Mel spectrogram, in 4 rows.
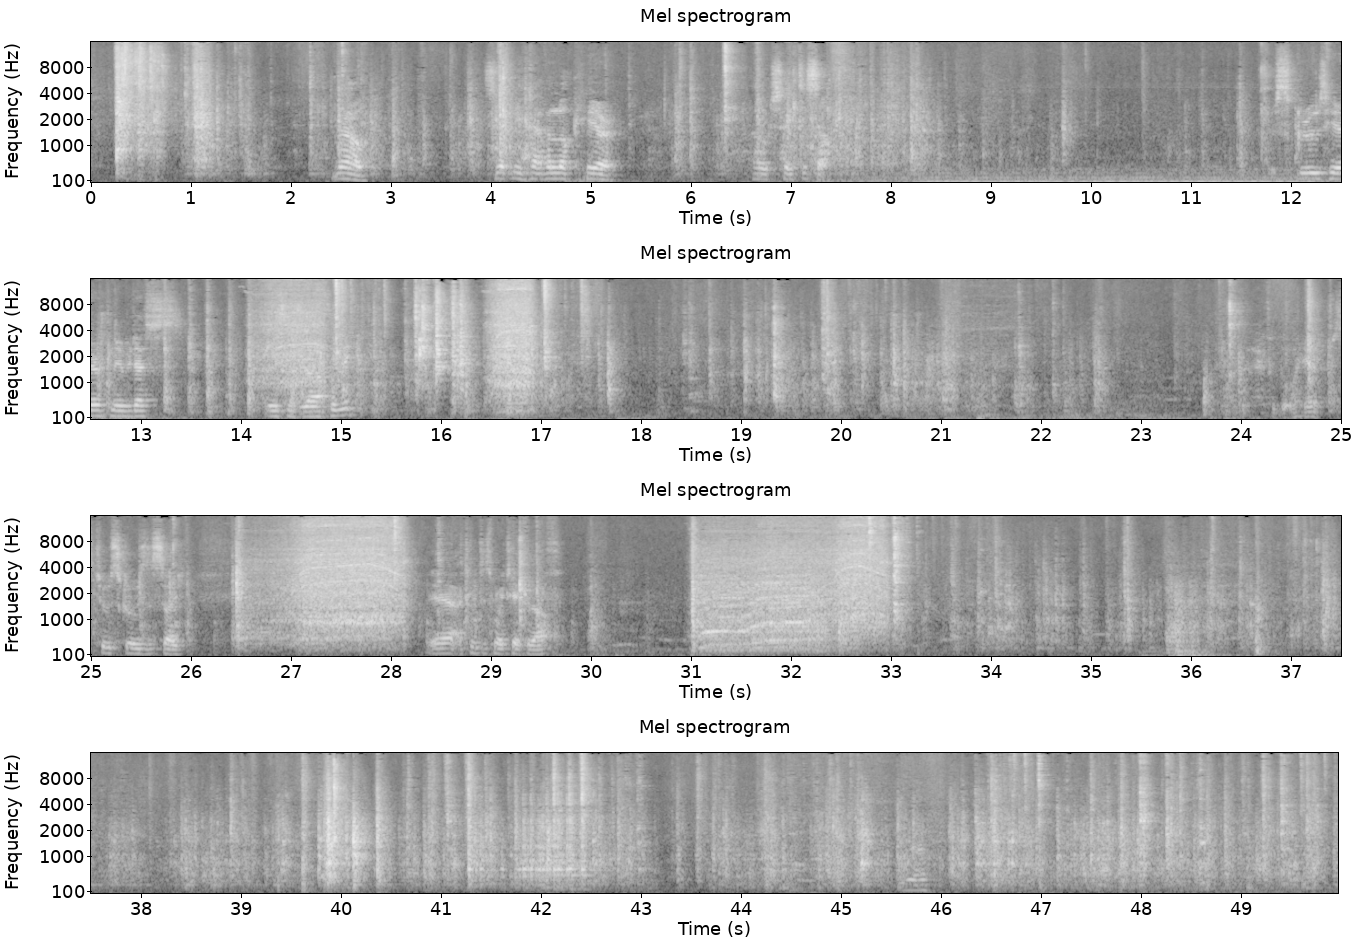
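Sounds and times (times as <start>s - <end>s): clicks and knocks of printer parts: 33.6s - 49.9s.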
